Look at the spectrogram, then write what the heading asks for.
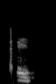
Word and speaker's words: eight: Ini juga bacanya Eight. eight ya, GH-nya juga nggak dibaca.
